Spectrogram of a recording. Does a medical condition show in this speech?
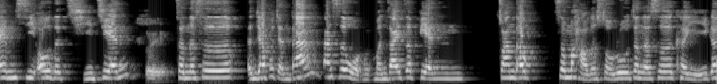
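No.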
